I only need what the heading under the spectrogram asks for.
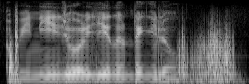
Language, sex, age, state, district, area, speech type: Malayalam, male, 18-30, Kerala, Wayanad, rural, spontaneous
